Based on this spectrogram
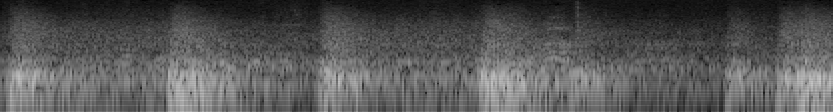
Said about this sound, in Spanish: Ahora suena el tambor templado de la banda que viene de los remedios de la Hermandad de las Cigarreras.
